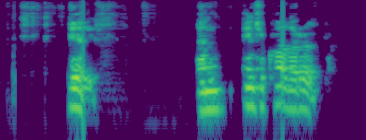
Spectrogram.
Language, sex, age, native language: Icelandic, male, 20-29, Icelandic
